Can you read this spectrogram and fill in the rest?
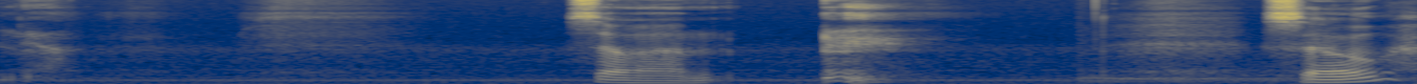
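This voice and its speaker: Man acting deep-voiced, tired young single dad. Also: vocal fry, slight background noise, heavily acted. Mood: amused, fond. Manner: hesitant, halting, softly chuckling. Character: sweet, tired single dad in his twenties. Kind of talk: intimate ASMR boyfriend-style roleplay.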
